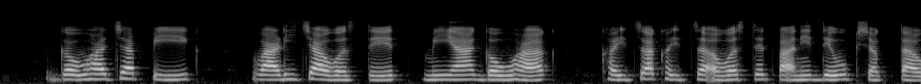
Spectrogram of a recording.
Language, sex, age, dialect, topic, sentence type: Marathi, female, 18-24, Southern Konkan, agriculture, question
